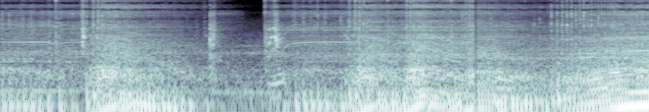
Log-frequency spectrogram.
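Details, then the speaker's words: New carbureted Grom-clone motorcycle on its first start after unboxing: it catches after a few cranks, blips up on the throttle, then settles into a steady, even idle. It runs. "All right, let it idle. There you go. Nice. So she works."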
